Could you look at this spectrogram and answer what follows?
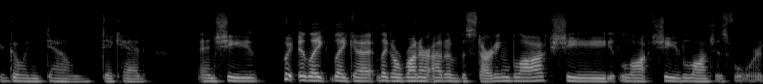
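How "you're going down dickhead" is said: hushed, grumbled mutter under the breath. Narrating a character who turns away and speaks, muttered under her breath. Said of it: "she just mutters under her breath".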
